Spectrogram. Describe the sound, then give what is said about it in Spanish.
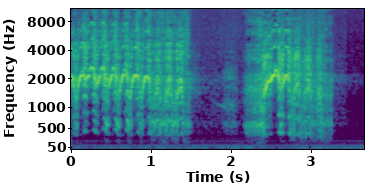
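A horse whinnies in a farm-animal sound game for children. Two long, shrill neighs with a quavering, wavering pitch are separated by a short quiet gap, and the second neigh is slightly shorter than the first. “¡Caballo!”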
